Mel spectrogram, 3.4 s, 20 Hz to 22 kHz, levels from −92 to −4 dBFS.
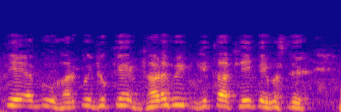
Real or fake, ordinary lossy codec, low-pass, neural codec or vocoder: fake; AAC, 32 kbps; 7.2 kHz; codec, 16 kHz, 8 kbps, FunCodec, trained on LibriTTS, 25 frames a second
